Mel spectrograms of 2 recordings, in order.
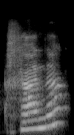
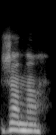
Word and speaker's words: Jana: A ver, tenemos a Hanna o Jana, por favor. Hi, thank you. Yes, Jana.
